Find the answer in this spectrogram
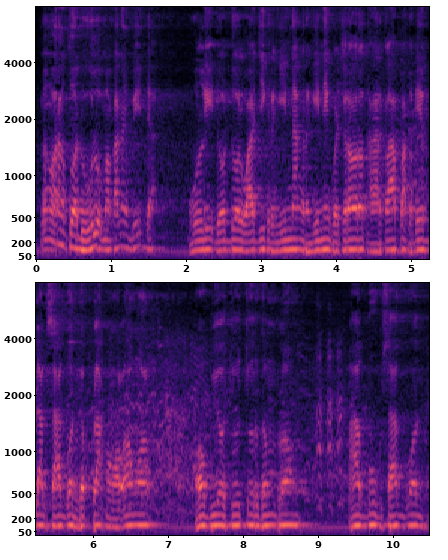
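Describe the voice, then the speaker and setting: A man's voice: mid-range voice, normal speed, roomy sound. A man preaching a comedic sermon to young people, teasing and joking as he tells stories. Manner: joking, teasing, lively storytelling. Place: community religious gathering. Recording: noisy live event with crowd laughter.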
